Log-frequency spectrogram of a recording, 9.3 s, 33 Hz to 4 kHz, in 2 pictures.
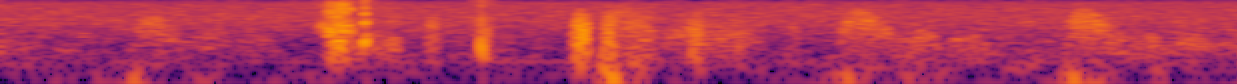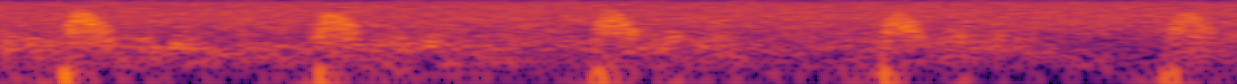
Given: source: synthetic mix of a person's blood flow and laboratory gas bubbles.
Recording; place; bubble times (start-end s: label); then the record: Doppler ultrasound of blood flow; subclavian vein
1.19-1.51 s: bubbles
1.77-1.85 s: bubbles
From the record:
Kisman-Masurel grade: 213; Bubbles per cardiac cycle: several, 3 to 8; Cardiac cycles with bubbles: 1 to 10%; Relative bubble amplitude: loud (0.450 to 0.775); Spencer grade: 1 (occasional bubble signal discernible with the cardiac motion signal, with majority of cardiac periods free of bubbles); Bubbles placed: anywhere in the cardiac cycle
